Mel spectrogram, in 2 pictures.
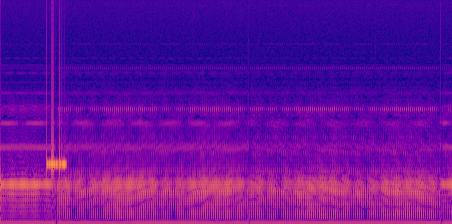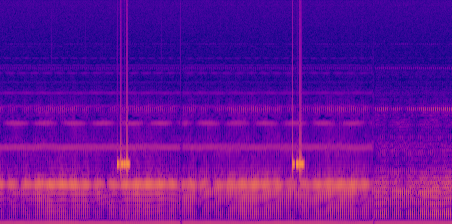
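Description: Gentle looping game music plays steadily.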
